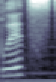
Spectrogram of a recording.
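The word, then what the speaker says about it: Blitzø: boyfriend uh boyfriend uh Blitz the O is silent um then we had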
